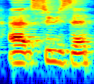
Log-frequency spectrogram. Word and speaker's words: Soizie: Susie, but it's spelled Soizie.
